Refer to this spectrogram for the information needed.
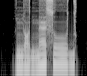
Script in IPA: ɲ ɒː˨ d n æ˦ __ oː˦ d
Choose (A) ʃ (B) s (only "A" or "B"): B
